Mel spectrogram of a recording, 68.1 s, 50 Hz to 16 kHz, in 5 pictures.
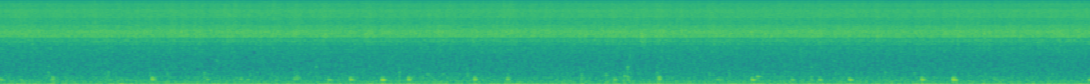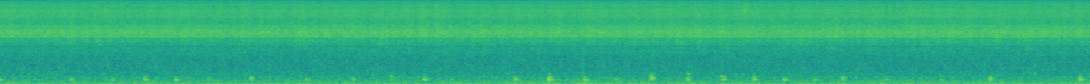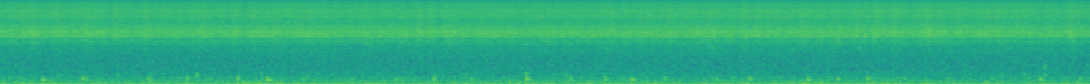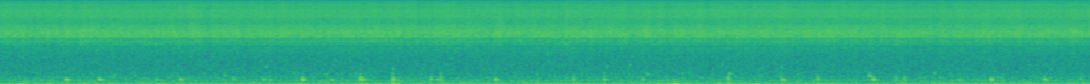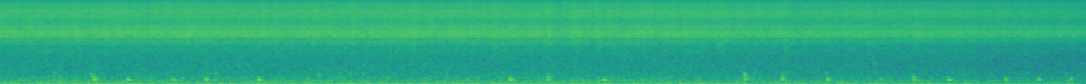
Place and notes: Contact microphone on a log in water near waterfall.
AKG c411, MixPreII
